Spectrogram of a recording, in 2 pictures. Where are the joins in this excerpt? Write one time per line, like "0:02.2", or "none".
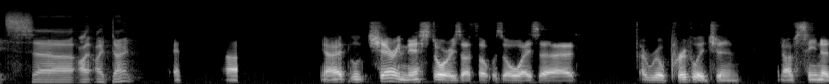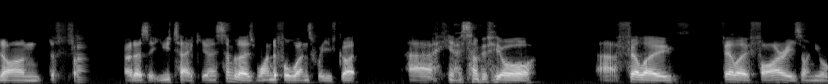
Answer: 0:01.7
